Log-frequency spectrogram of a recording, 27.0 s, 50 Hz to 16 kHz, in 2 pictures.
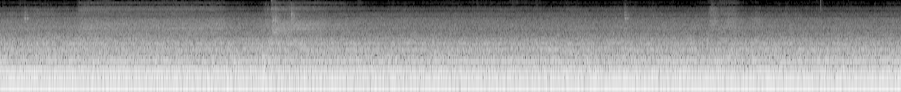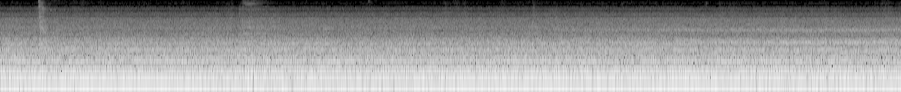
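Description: Running sound of a Hankyu 2300 series electric train, heard inside the passenger car in a tunnel: a steady low rumble of wheels and traction gear with a few held tones. A higher tone comes in near the end.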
